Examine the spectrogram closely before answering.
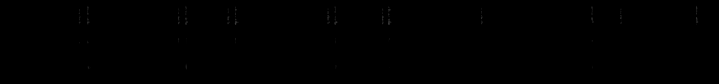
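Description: Faint computer mouse clicks, about nine spread unevenly, several coming as quick pairs, as line segments are drawn between points on screen.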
